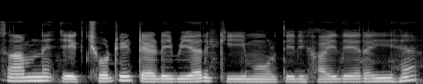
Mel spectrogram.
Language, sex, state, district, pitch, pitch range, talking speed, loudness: Hindi, male, Uttar Pradesh, Shamli, 135 Hz, 125-160 Hz, 155 wpm, -16 LUFS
